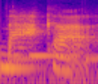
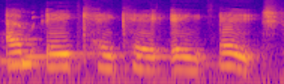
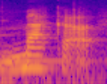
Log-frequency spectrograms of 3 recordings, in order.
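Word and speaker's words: Makkah: i have the name makka spell m-a-k-k-a-h now makka is actually another pronunciation for the holy city in saudi arabia named mecca m-e-c-c-a which is more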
